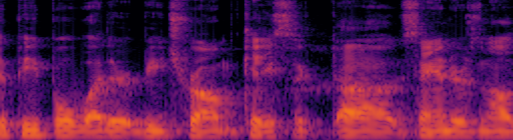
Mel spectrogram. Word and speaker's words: Kasich: Like, that was John, that's Kasich.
